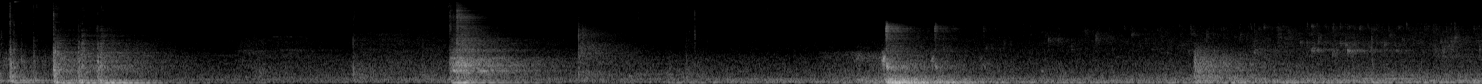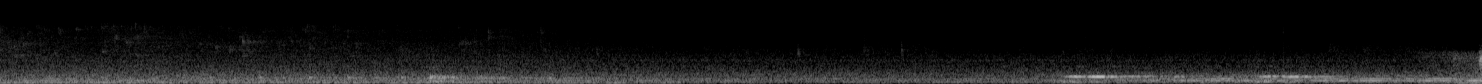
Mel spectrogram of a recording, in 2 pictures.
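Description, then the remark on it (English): Rain gently patters steadily against the windows of a stairwell in a telephone exchange in central London by the River Thames, a soft continuous wash broken by a few louder knocks and thuds early on, then settling into an even, muffled drumming with no voices. “The start of this piece is me standing in the doorway and in a stairwell of a telephone exchange in the centre of London by the River Thames, as the rain gently patters on the windows of the stairwell.”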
